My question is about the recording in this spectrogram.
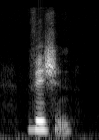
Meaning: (noun) 1. The sense or ability of sight 2. Something seen; an object perceived visually 3. Something imaginary one thinks one sees 4. Something unreal or imaginary; a creation of fancy
- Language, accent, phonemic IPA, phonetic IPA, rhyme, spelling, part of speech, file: English, US, /ˈvɪʒ.ən/, [ˈvɪʒ.n̩], -ɪʒən, vision, noun / verb, En-us-vision.ogg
